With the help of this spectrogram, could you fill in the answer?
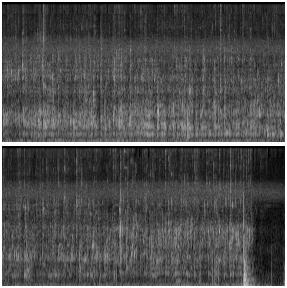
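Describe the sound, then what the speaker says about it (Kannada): Soaked rice is swished and rinsed by hand in water, making continuous close sloshing and trickling sounds with a brief clunk near the end. "ನೆನೆಸಿಟ್ಬಿಟ್ಟು ಆ ಅಕ್ಕಿನ ಈ ಥರ ಸುರ್ಕೊಳ್ಳಿ"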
